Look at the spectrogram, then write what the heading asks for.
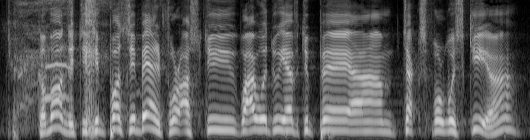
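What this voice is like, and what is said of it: Mock French accent. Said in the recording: “had a French accent ... That damn accent”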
